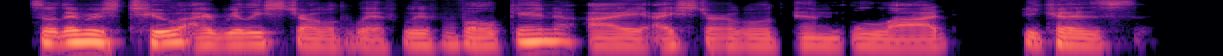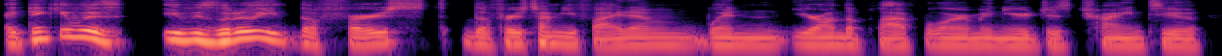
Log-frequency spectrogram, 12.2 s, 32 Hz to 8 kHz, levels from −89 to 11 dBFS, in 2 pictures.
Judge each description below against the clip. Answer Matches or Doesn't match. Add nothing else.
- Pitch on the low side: Matches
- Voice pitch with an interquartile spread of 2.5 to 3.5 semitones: Doesn't match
